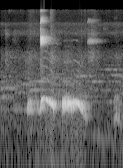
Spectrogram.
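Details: Spotted dove lure call used to call a rival: a soft phrase of three mellow, low coos, the middle one longest and gently falling, lasting just over a second, with a faint extra coo trailing afterwards.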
